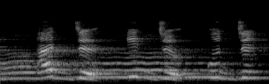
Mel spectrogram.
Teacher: جیم ہمارا حروف قلقلہ سے تعلق رکھتا ہے، اس کو ہم سختی سے جنبش دے کر پڑھیں گے۔ اگر جیم وقفن ہو، مطلب وقف کی صورت میں، ہم اس کو ایسے پڑھیں گے حمزہ جیم زبر اج، حمزہ جیم زیر اج، حمزہ جیم پیش اج، اج اج اج۔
